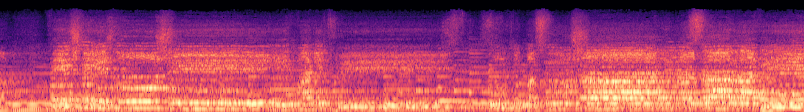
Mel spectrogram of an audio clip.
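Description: Mixed youth choir of men's and women's voices singing a Russian hymn in sustained chords, the notes held and changing together every second or so.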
